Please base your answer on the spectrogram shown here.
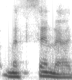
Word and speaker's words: Mathina: a young Aboriginal girl, Mathina. Did I pronounce that right? Is that? That's the way I pronounce it too.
